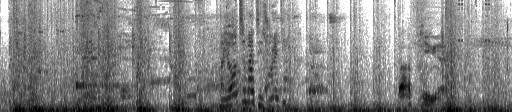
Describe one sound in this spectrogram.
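Video game gunfire and sound effects play.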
